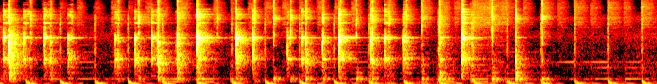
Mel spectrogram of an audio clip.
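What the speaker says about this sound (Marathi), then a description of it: "लसूण ठेचतोय मोन्या" Garlic cloves are crushed by hand, about twenty sharp, rhythmic pounding knocks in quick succession, close and clear with no talking.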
